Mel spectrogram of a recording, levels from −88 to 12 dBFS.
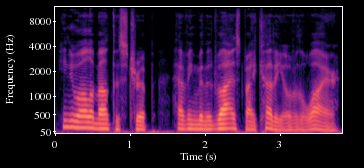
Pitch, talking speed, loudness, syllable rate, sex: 115 Hz, 220 wpm, -17 LUFS, 5.8 syllables/s, male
